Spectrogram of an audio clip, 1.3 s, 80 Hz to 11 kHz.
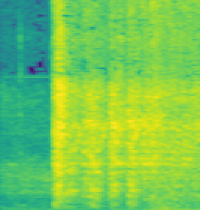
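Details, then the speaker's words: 2003 Ford Ranger automatic, hot restart after 45 minutes running: brief crank, engine catches at once and settles into an even beat; hard hot starting fixed by cleaning the camshaft sensor. "engine starts ayan so aan po mga kalbaryo wala ng hard starting ngayon"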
